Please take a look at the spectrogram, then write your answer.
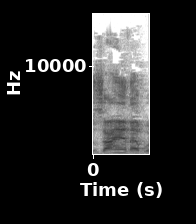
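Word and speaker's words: زينبُ: সময় আলোচনা করব অর্থাৎ এগুলো কোনদিনই তানভন গ্রহণ করে না কোনদিন এখানে তানভন হবে না এখন আপনি এই শব্দগুলোকে এবার উচ্চারণ করতে হবে হামিদু নাকি হামিদু হামিদু বলুন তো তানভন হবে নাকি হামিদু নাকি হামিদু হামেদ তো পুরুষবাচক নাম এজন্য হামিদু জায়নাবু নাকি জায়নাবুন বলুন তো আপনি বলুন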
